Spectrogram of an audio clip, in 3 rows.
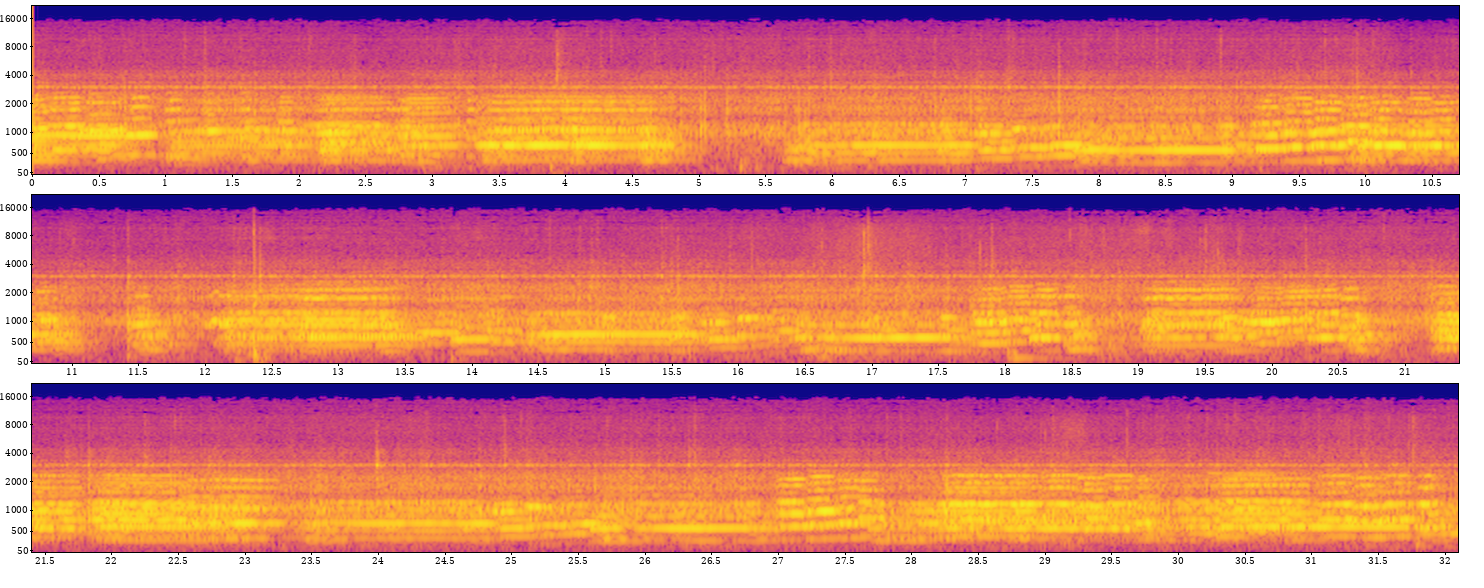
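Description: Brunswick wind-up phonograph playing an old 78 rpm record: recorded music with a pitched melody, thin in sound with little bass or treble.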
